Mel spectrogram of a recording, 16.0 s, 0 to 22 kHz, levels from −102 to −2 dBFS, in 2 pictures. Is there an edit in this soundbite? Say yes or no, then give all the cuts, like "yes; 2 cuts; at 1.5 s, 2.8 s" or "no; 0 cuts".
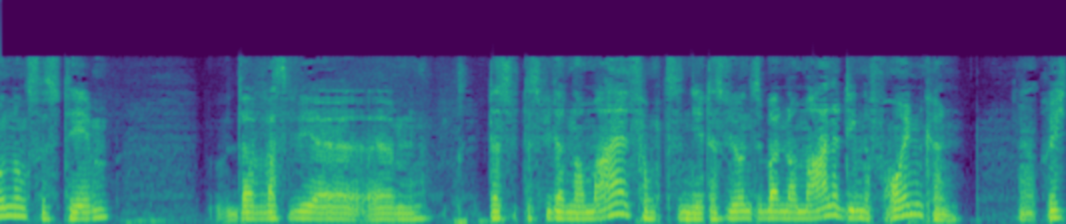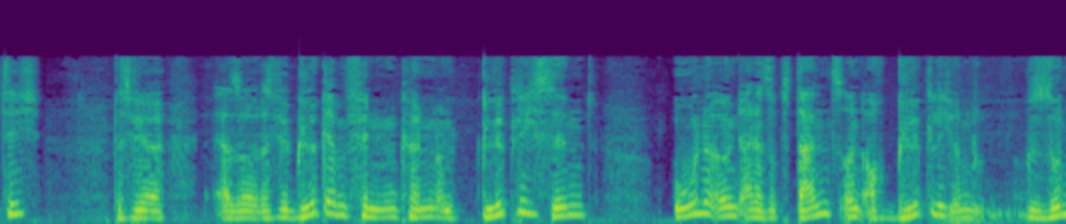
yes; 1 cut; at 3.5 s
